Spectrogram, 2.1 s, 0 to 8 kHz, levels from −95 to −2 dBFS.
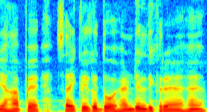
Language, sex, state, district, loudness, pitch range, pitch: Hindi, male, Jharkhand, Garhwa, -14 LUFS, 120-130 Hz, 125 Hz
